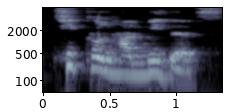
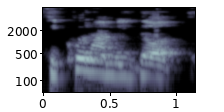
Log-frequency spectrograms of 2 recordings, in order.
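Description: First: The last word ends with an 'as' sound. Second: The last word ends with an 'ot' sound.

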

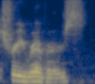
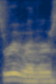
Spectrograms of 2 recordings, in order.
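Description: First: The first word is said like 'tree'. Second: The first word is said like 'three'.

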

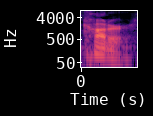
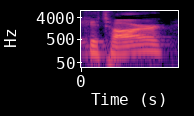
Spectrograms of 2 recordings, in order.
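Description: First: The name sounds like the word 'cutter'. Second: The name does not sound like 'cutter'. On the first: This is the more modern form, closer to the Arabic. "Cutter is pronounced cutter. See, I said it right this time" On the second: This is the older form. "I don't think it's wrong to say Qatar"

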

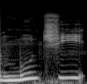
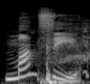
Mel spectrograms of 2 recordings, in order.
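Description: First: The middle consonant is a 'ch' sound. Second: The middle consonant is an 's' sound. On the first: The speaker calls it wrong. "Have you guys heard of Munchie" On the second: The speaker calls it right. "No, Muncie"

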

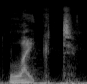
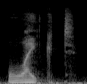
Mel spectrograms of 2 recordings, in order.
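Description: Both takes have the same delivery.

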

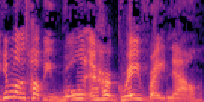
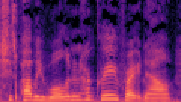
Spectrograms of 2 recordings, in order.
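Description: First: It is said in a harsh, angry tone. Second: It is said in a calm, even tone. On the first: The point is made as an attack. The speaker calls it wrong. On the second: The point is made respectfully. The speaker calls it right.

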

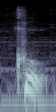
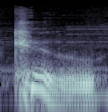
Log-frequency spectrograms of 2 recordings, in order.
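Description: First: It is said with a French accent. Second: It is said with an English accent. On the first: "In French, for reference, it is said as coup" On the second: "In English, therefore, it is said as coup"

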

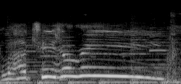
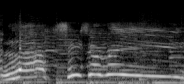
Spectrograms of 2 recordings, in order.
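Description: First: It is said at normal loudness. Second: It is said louder and prouder.

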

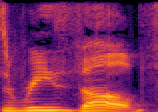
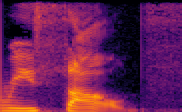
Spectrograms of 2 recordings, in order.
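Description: First: The second syllable sounds like 'sult'. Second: The second syllable sounds like 'salt'. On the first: The speaker calls it right. "Yes, results" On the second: The speaker calls it wrong. "not results"

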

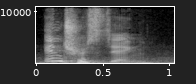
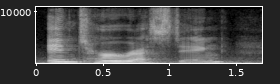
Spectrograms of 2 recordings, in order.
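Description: First: One syllable of the word is skipped. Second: Every syllable of the word is pronounced. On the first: "natives usually say interesting, skipping a syllable" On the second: "L2 non-native English speakers often pronounce interesting as interesting"

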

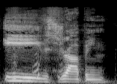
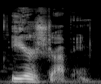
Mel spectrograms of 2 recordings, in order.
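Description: First: The word is said as 'eavesdropping'. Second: The word is said as 'eardropping'. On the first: The speaker calls it right. "It's eavesdropping" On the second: The speaker calls it wrong.

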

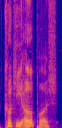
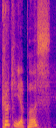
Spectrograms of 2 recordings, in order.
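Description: First: The middle vowel is an 'o' sound. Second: The middle vowel is an 'a' sound. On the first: The speaker calls it right. "It's -o" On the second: The speaker calls it wrong. "not cookie-a-puss"

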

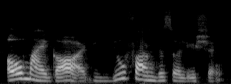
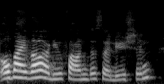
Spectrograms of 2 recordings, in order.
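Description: First: It is said in a mocking, sarcastic tone. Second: It is said in a plain, sincere tone.

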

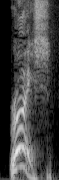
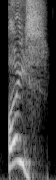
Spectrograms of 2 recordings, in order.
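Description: First: The name begins with a clear R sound. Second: The name begins without any R sound. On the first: "the river is pronounced Royce" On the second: "when you do the German pronunciation, it's Ois"

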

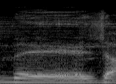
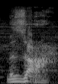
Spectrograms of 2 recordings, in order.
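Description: First: It is said very slowly. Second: It is said at normal speed.

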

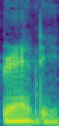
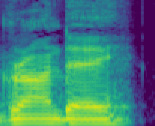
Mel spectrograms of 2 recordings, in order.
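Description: First: The last syllable sounds like 'dee'. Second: The last syllable sounds like 'day'. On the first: The speaker calls it right. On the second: The speaker calls it wrong.

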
